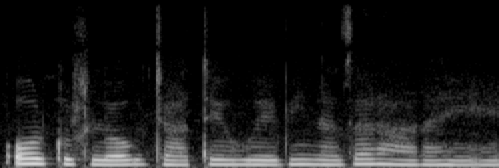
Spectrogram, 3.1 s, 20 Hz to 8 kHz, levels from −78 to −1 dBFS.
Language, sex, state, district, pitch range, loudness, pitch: Hindi, female, Madhya Pradesh, Bhopal, 205-225 Hz, -22 LUFS, 210 Hz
